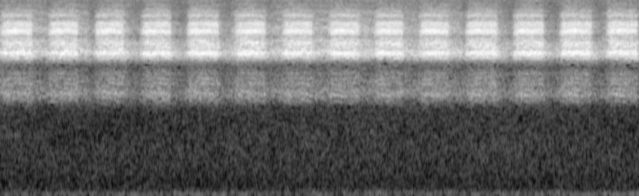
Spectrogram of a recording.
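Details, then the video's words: Pine forest crickets at sunset give rhythmic shrill chirps, about two pulses each second, regular and unbroken, captured as a stereo XY recording with only quiet ambient hiss beneath. "Cricket sounds in the pine forest"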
